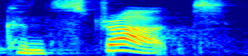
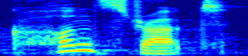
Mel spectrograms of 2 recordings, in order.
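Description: First: The stress is on the second syllable. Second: The stress is on the first syllable. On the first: It is a verb. "to construct" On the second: It is a noun. "a construct"

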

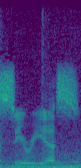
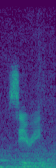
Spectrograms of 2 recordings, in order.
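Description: First: The word is said with all three syllables. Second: The word is squeezed into two syllables. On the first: "actually say both syllables" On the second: "I just say two"

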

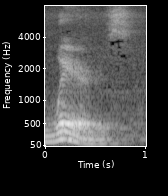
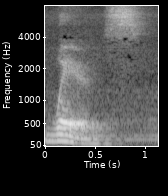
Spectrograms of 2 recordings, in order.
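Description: Both takes have the same delivery.

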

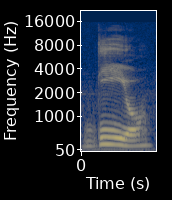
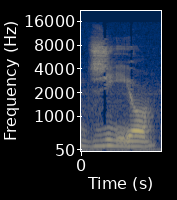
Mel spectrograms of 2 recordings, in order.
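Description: First: The d is a plain, hard d sound. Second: The d sounds like 'dj' before the i. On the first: The speaker calls it right. "é DIO" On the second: The speaker calls it wrong. "não é DIO"

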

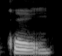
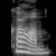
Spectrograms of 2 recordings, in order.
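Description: First: The vowel sounds like the vowel in 'go'. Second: The vowel sounds like the vowel in 'luck'. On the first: The speaker calls it wrong. "а не come" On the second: The speaker calls it right. "вимовляється як come"

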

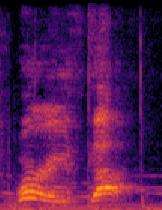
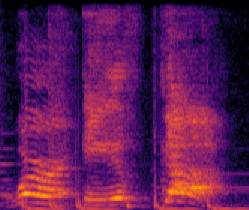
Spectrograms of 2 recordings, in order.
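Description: First: It is said sternly at moderate loudness. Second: It is said with a much louder voice.

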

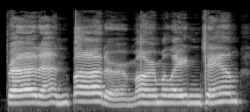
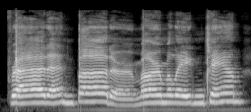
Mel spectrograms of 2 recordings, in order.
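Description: Both takes have the same delivery.

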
